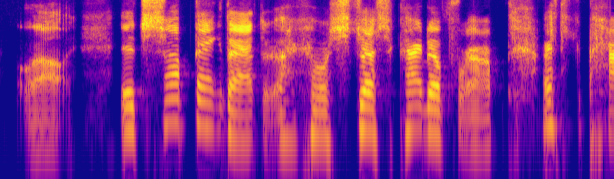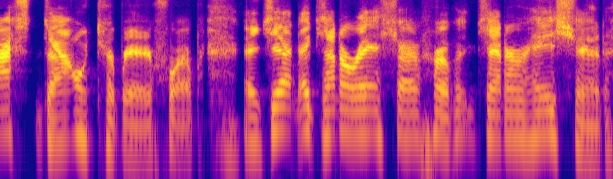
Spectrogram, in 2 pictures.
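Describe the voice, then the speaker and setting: This female-sounding voice does a cartoonish character at a middle pitch and a moderate pace. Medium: puppet. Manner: rambling, hesitant, repetitive.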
